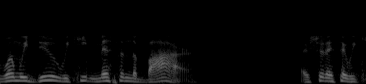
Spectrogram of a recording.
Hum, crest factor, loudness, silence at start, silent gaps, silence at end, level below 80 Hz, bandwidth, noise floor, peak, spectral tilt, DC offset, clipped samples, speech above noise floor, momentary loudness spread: none; 18 dB; -47 LUFS; 0 s; none; 0 s; -78 dBFS; 3.9 kHz; -80 dBFS; -30 dBFS; -4 dB/octave; under 0.1%; under 0.1%; 33 dB; 10 LU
